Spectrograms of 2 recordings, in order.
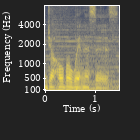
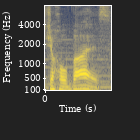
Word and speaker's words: Jehovah's Witnesses: - don't they they they hate people when they say Jehovah Witnesses or Jehovah Witness its Jehovah's get that past Rafi get the ' right so I grew up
